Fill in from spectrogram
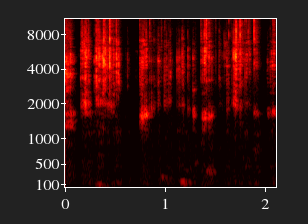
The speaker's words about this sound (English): Looks like I am re-rolling some danger dice here. I am re-rolling these danger dice, and I'm keeping these because I have no choice to. All right, yeah, I like sixes better than twos, yes?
